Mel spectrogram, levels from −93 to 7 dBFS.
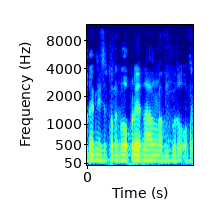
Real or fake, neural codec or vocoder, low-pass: fake; codec, 24 kHz, 1.5 kbps, HILCodec; 10.8 kHz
